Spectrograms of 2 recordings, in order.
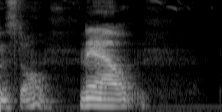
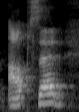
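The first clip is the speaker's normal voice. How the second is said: "upset" punched as the key word; stress on upset; 2 semitones higher than usual. Real, not acted. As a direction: hit the word "upset" firmly at the end. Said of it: "I do emphasize the word upset".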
